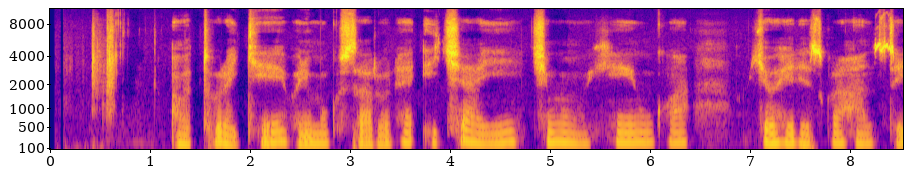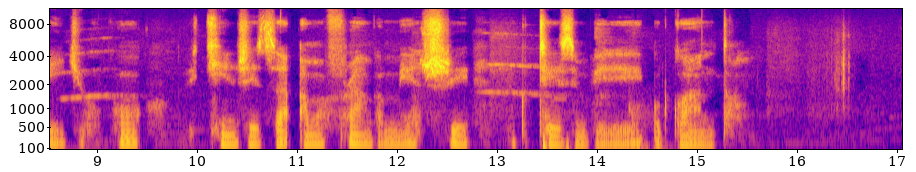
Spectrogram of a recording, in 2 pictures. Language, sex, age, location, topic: Kinyarwanda, female, 18-24, Nyagatare, agriculture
